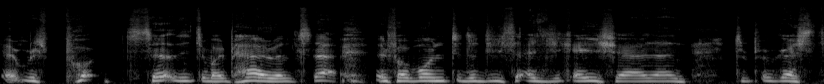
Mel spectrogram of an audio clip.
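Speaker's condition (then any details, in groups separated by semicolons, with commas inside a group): Cerebral palsy; wheelchair user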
